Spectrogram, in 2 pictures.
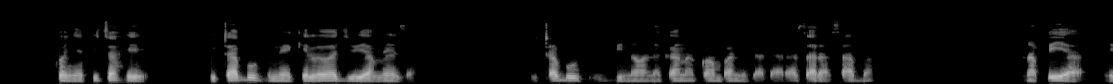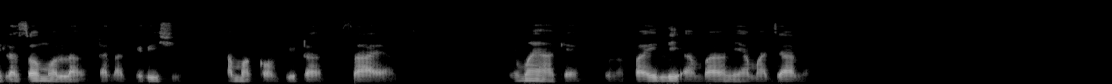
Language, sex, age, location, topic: Swahili, male, 25-35, Nakuru, education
